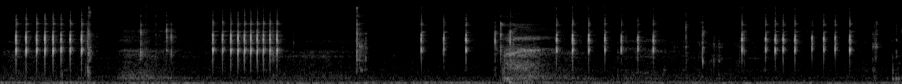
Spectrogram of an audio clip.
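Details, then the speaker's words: Rover P6 rear brake caliper during a partial rebuild, on the bench: the piston is wound back by rotating the cup assembly, giving crisp, bright ratchet clicks in quick bursts. The handbrake self-adjuster is working normally. "Now to wind it back, you just rotate it round. It should, there you go, can you hear it clicking?"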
